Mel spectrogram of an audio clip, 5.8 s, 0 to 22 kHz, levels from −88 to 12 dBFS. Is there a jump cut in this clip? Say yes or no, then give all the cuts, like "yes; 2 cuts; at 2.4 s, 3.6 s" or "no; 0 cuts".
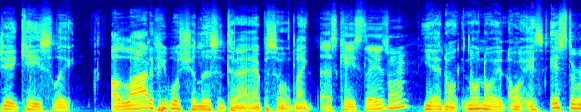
no; 0 cuts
